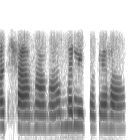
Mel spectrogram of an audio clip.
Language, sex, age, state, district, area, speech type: Gujarati, female, 30-45, Gujarat, Junagadh, urban, conversation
